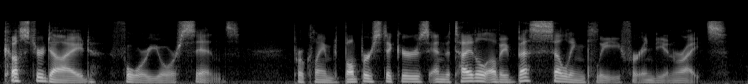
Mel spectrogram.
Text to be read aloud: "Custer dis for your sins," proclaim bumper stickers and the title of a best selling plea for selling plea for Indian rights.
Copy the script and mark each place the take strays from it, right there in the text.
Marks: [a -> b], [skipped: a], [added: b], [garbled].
"Custer [dis -> died] for your sins," [proclaim -> proclaimed] bumper stickers and the title of a best selling plea for [skipped: selling plea for] Indian rights.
